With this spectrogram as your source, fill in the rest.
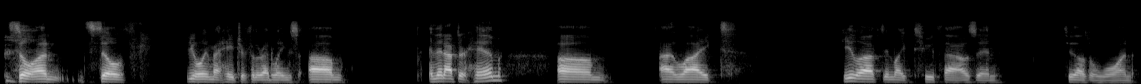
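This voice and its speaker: A man's voice: on the low side, darkish tone. Rambling young man on lo-fi audio. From St. Louis area. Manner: rambling storyteller with frequent fillers. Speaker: podcast co-host. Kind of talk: casual chat. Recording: dull lo-fi podcast audio.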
